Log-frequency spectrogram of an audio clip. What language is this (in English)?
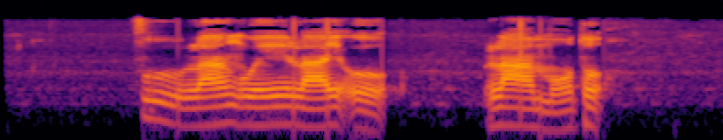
Chinese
